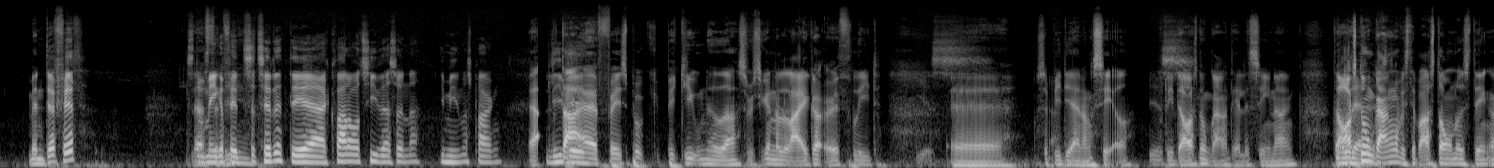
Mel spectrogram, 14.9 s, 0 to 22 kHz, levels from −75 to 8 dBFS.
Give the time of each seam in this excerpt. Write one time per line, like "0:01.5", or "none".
0:06.0
0:10.3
